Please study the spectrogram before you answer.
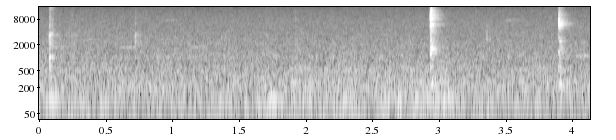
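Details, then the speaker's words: Old Demon 2C model speed controller being repaired on a bench supply: sharp single clicks about a second apart as the throttle is moved through positions, the relay switching on and off properly. "actually hear the relay operate as I turn this to one position clicks there clicks off"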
